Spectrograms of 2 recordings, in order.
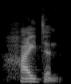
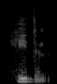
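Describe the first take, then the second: First: The first vowel sounds like the vowel in 'hide'. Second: The first vowel sounds like the vowel in 'hit'. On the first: The speaker calls it wrong. "but that's not the case" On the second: The speaker calls it right. "The correct pronunciation here is hidden"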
